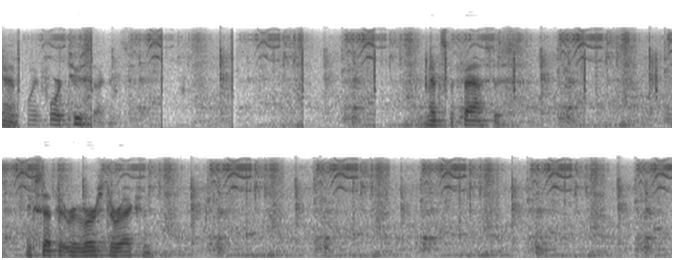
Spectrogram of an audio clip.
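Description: A small servo motor whirs in short, repeated bursts.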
